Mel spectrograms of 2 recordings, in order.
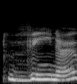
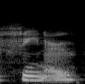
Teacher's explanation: The V is voiced and the F is not, resulting in that slight difference in sound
